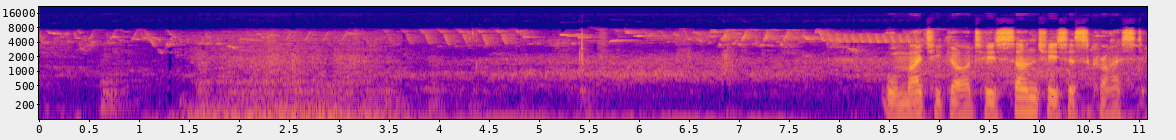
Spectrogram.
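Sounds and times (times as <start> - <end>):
small birds chirping: 0.0 - 11.0
low rumble: 1.2 - 6.4.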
